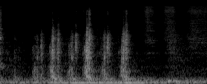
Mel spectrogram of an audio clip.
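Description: Handling noise: a quick run of small clicks and rubbing knocks over a low rumble, starting about half a second in.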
